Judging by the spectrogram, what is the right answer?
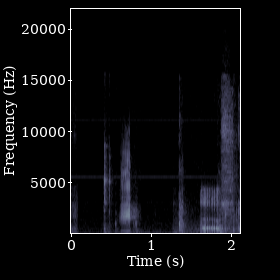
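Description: A cartoonish duck quack sound effect, played as a soundboard button during a podcast, pops out in a few short bursts among light clicks and brief voice fragments.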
